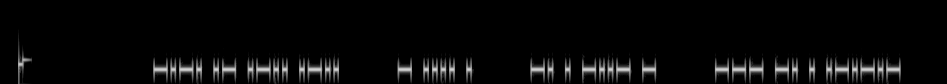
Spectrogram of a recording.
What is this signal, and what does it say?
Morse code, heard as a keyed tone, about 28 wpm, 700 Hz. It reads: CALL THE NEXT ONE.
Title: 2x Word-Spacing - Sentences from Top 300 Words - 28wpm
